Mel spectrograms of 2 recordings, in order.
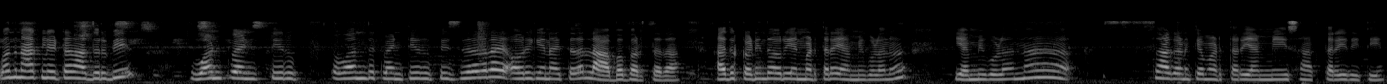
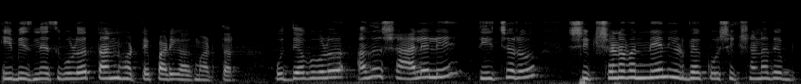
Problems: none marked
